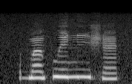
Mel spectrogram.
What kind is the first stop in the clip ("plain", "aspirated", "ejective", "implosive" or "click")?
plain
